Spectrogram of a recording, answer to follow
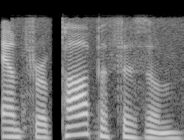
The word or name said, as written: anthropopathism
